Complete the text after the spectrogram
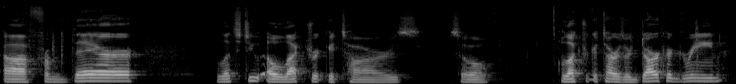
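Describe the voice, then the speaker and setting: A man's voice: medium pitch, takes it slowly. A young man, a mixing engineer, talking through a studio tutorial in a casual, thinking-aloud way, his voice a little worn. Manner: relaxed, thinking aloud with many uhs while working. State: losing his voice. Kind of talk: casual screen-recorded tutorial. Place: home studio with drums behind.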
